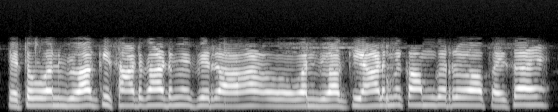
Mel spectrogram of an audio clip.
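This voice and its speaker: A man's voice: extremely high pitch, flat delivery, fairly quick, no room sound. A man with a North Indian accent from Uttar Pradesh, arguing on a phone call in an insistent, confrontational, lecturing way. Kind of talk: argumentative phone conversation. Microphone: phone line. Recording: tinny, narrowband recorded phone call.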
